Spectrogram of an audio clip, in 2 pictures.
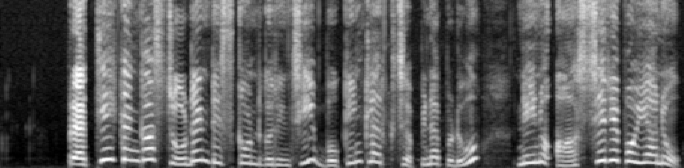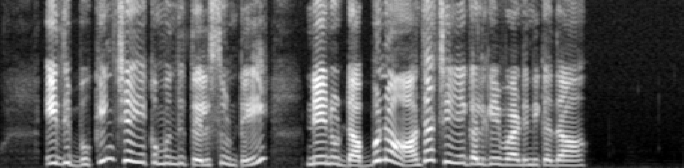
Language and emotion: Telugu, surprised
